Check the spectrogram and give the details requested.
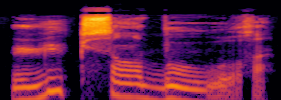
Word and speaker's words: Luxembourg: Le Luxembourg, okay, final G not pronounced, and then when you combine this E-M here, you get the sound en.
